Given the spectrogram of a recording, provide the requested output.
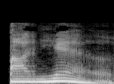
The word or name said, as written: agnel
